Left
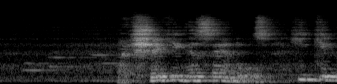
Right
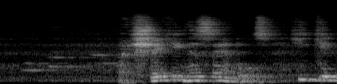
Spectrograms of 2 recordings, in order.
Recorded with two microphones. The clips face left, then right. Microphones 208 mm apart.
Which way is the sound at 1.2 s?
30° left (ahead or behind).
